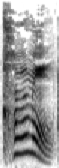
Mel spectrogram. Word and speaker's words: colonel: Just Like, how do you get kernel out of that? – Exactly. – It is colonel. – Exactly. – You pronounce it colonel.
